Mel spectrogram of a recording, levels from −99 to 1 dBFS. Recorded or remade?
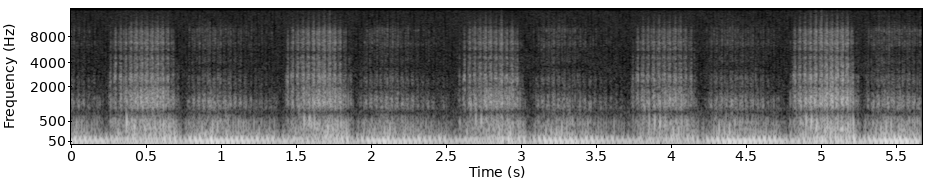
recorded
